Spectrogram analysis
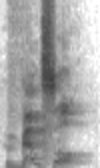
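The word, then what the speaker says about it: Wenzel: this ties in is Wenceslas was the way it was in Bohemia but in German it's vencil wencel wencel hey went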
